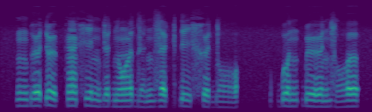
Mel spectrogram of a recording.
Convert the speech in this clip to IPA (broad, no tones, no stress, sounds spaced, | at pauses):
ŋ ɡ ø ɗ ʏː k ɛ̃ x i n d ø d õ ə̯ d ɛ̤ n z ɛ k ɗ i x ʏ d ɔ̤ | ɓ ʊ n ɓ ʏː n z ɔ̤ ə̯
